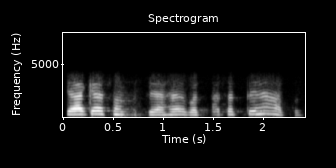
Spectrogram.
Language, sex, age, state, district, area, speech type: Hindi, female, 18-30, Bihar, Samastipur, urban, conversation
